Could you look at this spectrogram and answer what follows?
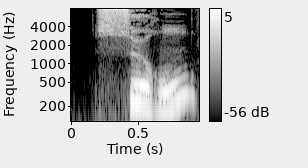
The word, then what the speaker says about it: seront: Ils seront, final T not pronounced, and then you've got this nasal, on, seront, elles seront.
